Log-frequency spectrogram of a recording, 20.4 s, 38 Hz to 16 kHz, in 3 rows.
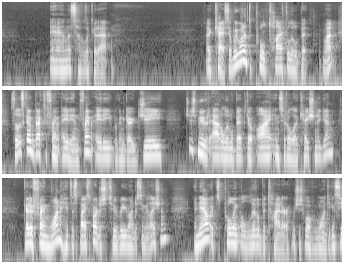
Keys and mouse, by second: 4.0 space, 5.5 KP_1, 7.4-11.1 drag, 9.8 g, 11.1-13.4 middle drag, 11.6 i, 13.4-20.4 drag, 14.4 space.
